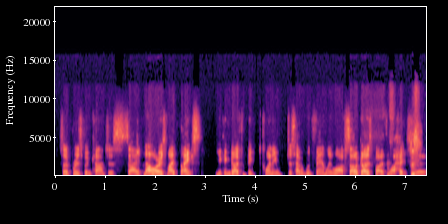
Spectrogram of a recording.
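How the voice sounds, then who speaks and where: Speaking in an Australian accent, a man uses a medium pitch, a dark, mellow tone and lively intonation at a moderate pace, recorded dry and close with no echo. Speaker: football podcast co-host. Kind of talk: casual chat.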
